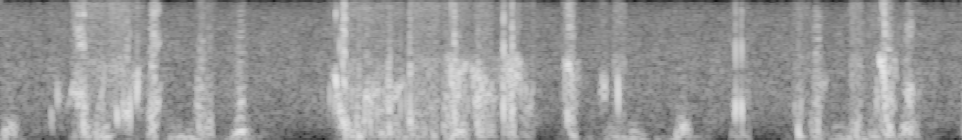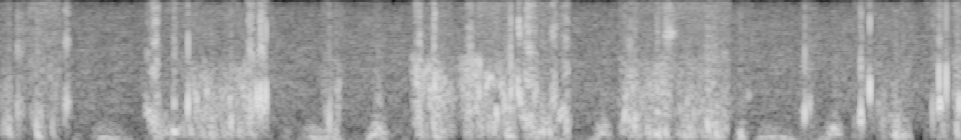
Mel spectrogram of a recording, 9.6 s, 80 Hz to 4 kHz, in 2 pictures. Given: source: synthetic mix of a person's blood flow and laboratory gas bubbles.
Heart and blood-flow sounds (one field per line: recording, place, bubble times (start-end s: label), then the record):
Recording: Doppler ultrasound of blood flow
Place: precordium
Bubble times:
0.23-0.81 s: bubbles
0.97-1.08 s: bubbles
1.64-2.67 s: bubbles
2.81-2.91 s: bubbles
3.00-3.13 s: bubbles
3.65-3.76 s: bubbles
3.96-4.14 s: bubbles
4.24-4.49 s: bubbles
4.52-4.61 s: bubbles
4.80-5.17 s: bubbles
5.52-6.17 s: bubbles
6.42-6.54 s: bubbles
6.85-7.67 s: bubbles
7.89-8.57 s: bubbles
8.80-8.90 s: bubbles
9.07-9.38 s: bubbles
9.44-9.62 s: bubbles
From the record:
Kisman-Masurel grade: 343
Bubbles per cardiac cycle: rolling drumbeat, 9 or more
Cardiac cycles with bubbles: 100%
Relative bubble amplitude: loud (0.450 to 0.775)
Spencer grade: 3 (all of the cardiac periods contain showers or single bubble signals, but not dominating or overriding the cardiac motion signals)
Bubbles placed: only in the low amplitude regions of the cardiac cycle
